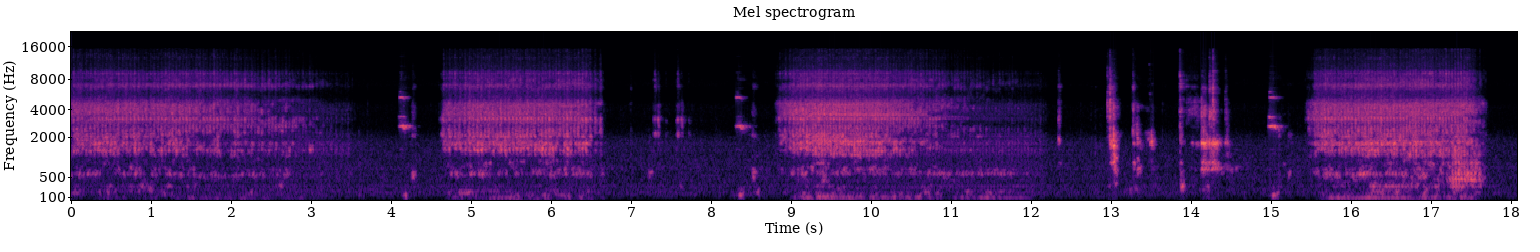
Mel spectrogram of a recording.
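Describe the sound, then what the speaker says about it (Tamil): A sewing machine stitches around a blouse in several bursts of steady whirring, separated by short pauses and a few light clicks and taps, close by with no talk. "இப்போ நம்ம சுற்றிலும் தையல் போடலாம்"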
